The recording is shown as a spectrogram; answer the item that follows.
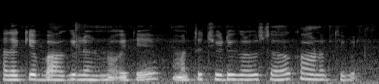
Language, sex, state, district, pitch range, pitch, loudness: Kannada, female, Karnataka, Bidar, 180-225 Hz, 215 Hz, -16 LUFS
